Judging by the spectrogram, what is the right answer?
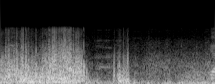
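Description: Wind roars hard against the microphone on a small-boat crossing in the Everglades wilderness waterway. It comes as loud buffeting gusts that ease off briefly and then build again, and people are talking.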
